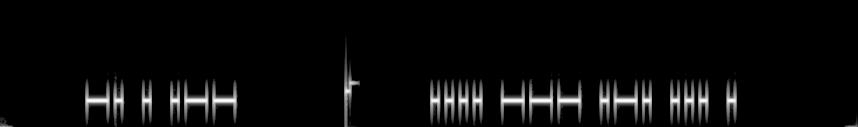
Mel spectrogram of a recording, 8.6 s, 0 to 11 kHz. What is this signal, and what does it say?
Morse code, heard as a keyed tone, about 17 wpm, 700 Hz. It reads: NEW HORSE
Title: Sentences from Top 300 Words - New Word Drill - 17wpm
